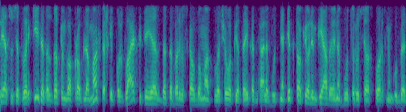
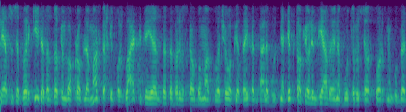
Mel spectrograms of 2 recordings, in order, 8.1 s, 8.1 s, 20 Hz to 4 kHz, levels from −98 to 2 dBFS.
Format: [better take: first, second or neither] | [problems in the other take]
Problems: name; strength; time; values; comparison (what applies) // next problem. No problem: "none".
first | room echo; dies away in 1.1 s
